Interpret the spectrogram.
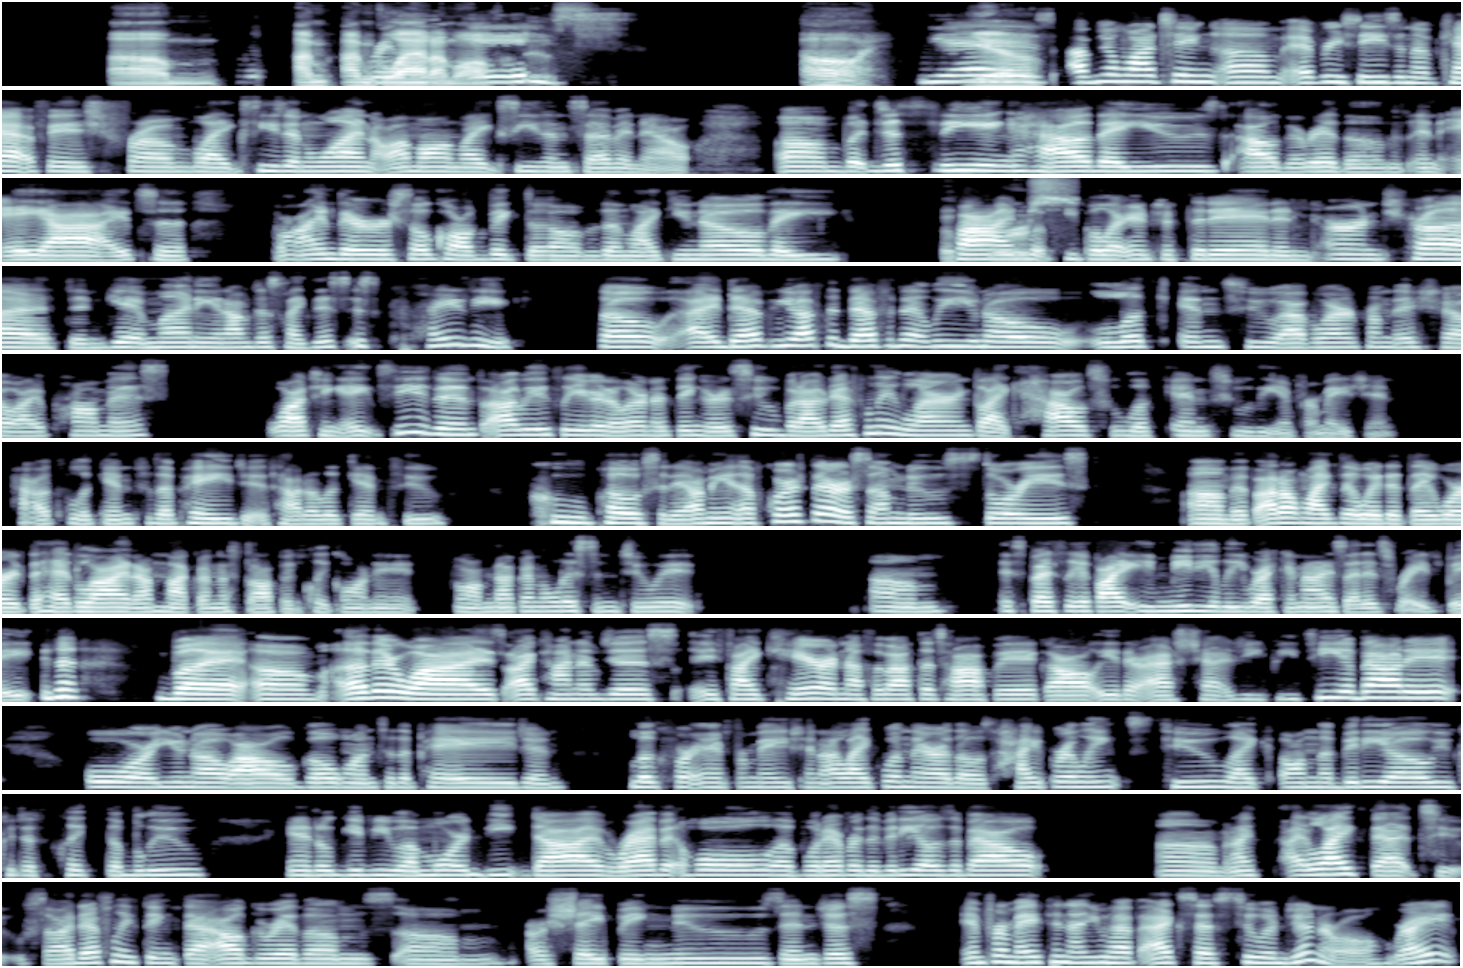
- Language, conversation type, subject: English, unstructured, How do algorithms shape the news you trust and see each day?
- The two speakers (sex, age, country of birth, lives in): female, 30-34, United States, United States; male, 30-34, United States, United States
- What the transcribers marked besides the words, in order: other background noise; laughing while speaking: "is"; chuckle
